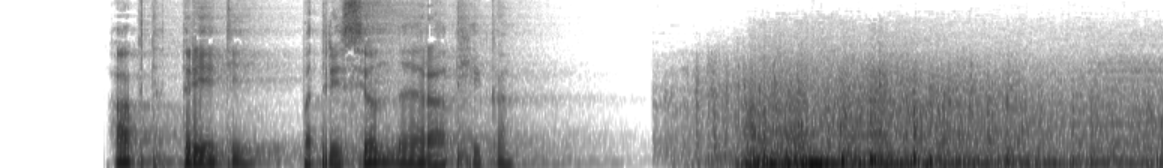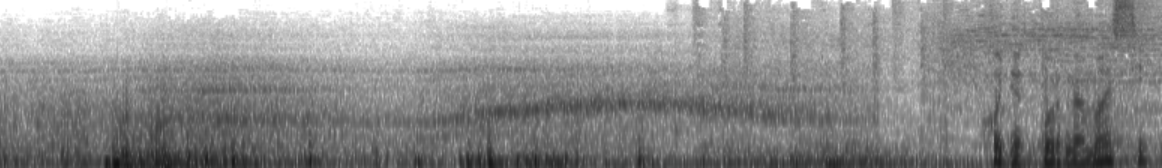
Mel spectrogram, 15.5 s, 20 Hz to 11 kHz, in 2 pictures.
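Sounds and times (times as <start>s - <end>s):
speech: 0.8s - 3.5s, 14.4s - 15.4s
loud deep rumbling roar: 4.4s - 13.9s.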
